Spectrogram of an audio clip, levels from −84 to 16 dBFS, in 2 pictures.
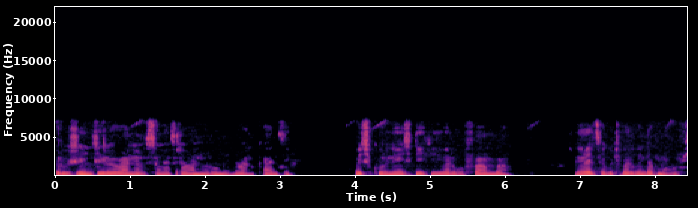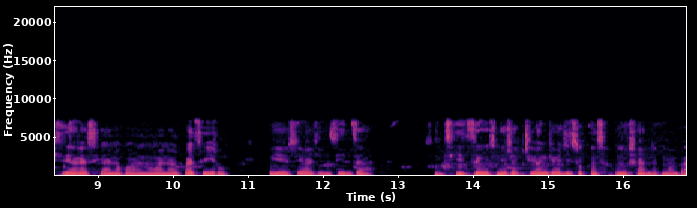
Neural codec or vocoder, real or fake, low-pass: none; real; 7.2 kHz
